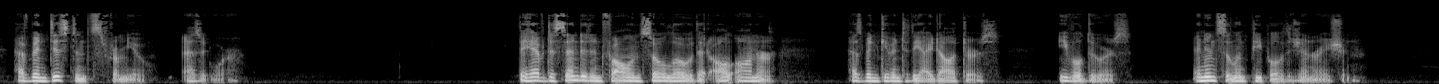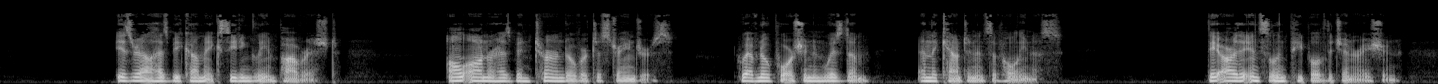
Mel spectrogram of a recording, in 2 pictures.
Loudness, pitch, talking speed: -17 LUFS, 110 Hz, 130 wpm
